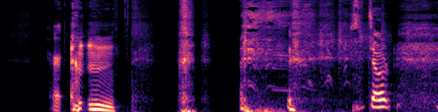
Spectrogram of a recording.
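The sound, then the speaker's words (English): A few short, raspy throat-clearing bursts mixed with breathy, voiced vocal noises, moderately loud and irregular, with brief silent gaps between them. “I heard the way you clear your throat there.”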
